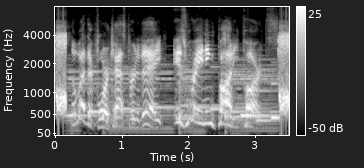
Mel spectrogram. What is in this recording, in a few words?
team radio; tf2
